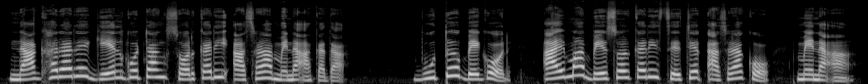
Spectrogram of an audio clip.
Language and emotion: Santali, neutral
